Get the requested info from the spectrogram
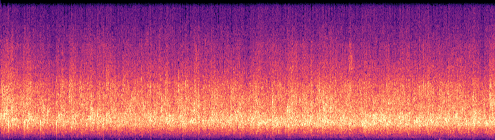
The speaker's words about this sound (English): I will ask for a round of applause for her.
